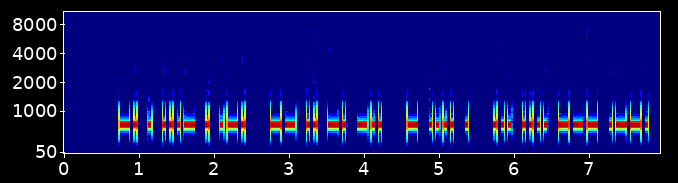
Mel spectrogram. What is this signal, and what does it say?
Morse code, heard as a keyed tone, about 25 wpm, 700 Hz. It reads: NEVER MIND THE SHOP
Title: Sentences from Top 1600 Words 25wpm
